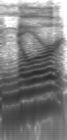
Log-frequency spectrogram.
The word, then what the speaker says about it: Newark: mean to call it Newark, right? So I'm trying to say it like they do in fucking Letterkenny. Newark. Like Stuart.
